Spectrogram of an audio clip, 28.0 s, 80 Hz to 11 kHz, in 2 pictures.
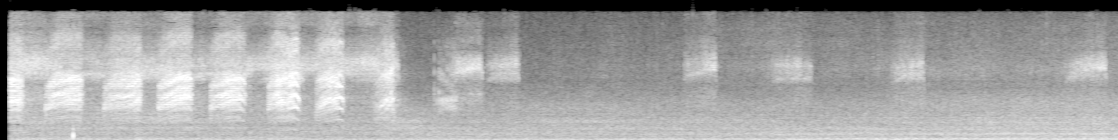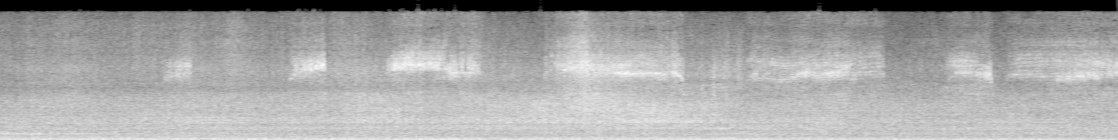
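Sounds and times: owls screeching: 0:00.2 - 0:06.5.

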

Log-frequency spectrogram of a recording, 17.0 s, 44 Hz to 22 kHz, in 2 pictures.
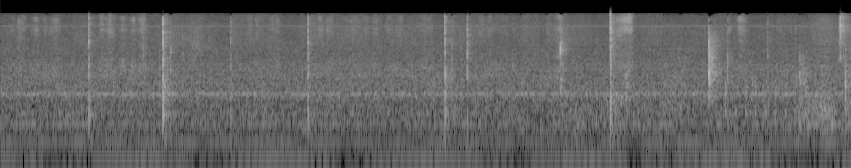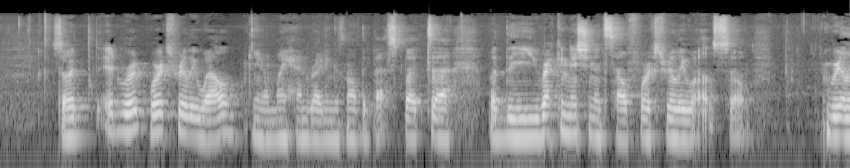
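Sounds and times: stylus tapping on screen: 0:00.8 - 0:03.3, 0:04.4 - 0:04.9.

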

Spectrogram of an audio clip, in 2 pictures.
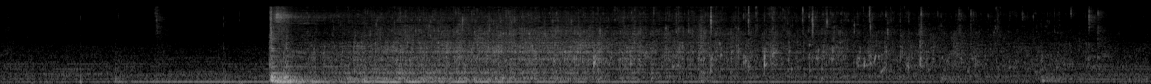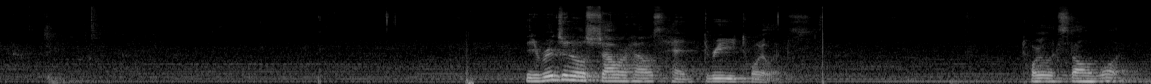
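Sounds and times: urinal flushing: 0:02.7 - 0:12.6
water rushing through bowl: 0:03.4 - 0:11.1.

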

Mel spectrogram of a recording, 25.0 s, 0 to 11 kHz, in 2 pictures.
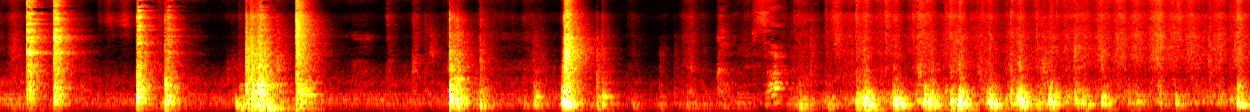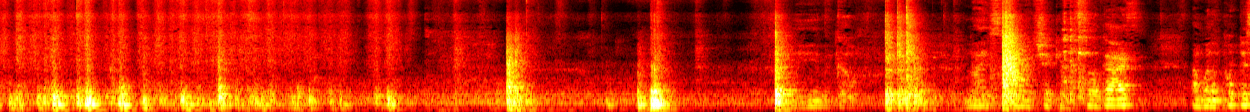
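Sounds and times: plastic container shaking rattle: 0:08.4 - 0:16.6.

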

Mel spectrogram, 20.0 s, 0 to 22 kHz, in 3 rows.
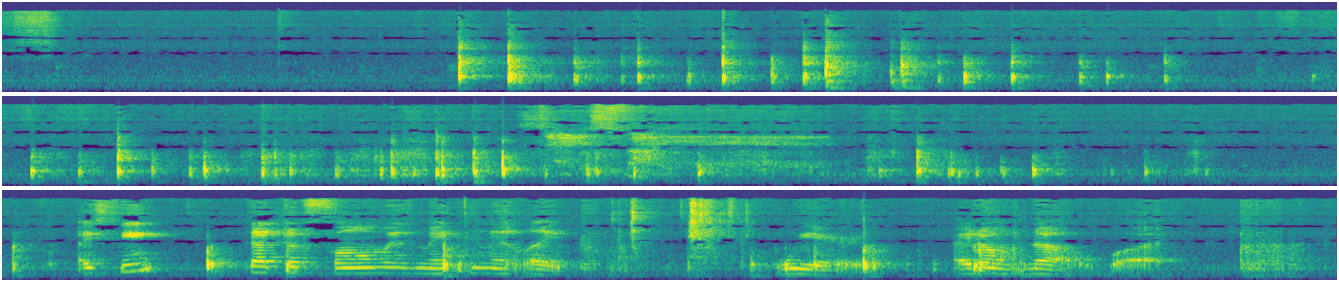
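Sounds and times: plastic spoon stirring slime: 0:02.3 - 0:12.8.

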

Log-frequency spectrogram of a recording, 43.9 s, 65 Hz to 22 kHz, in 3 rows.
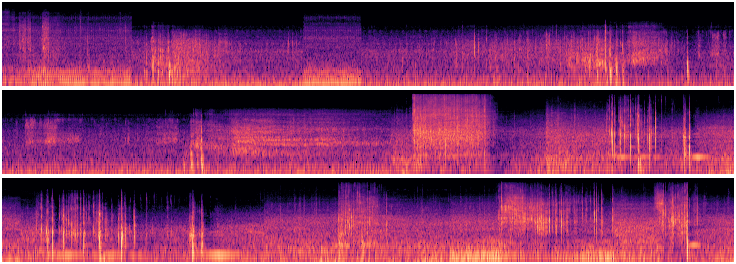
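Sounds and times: carrots cracking under a tyre: 0:08.9 - 0:16.3, 0:22.4 - 0:28.9, 0:29.6 - 0:33.6, 0:34.8 - 0:43.9.

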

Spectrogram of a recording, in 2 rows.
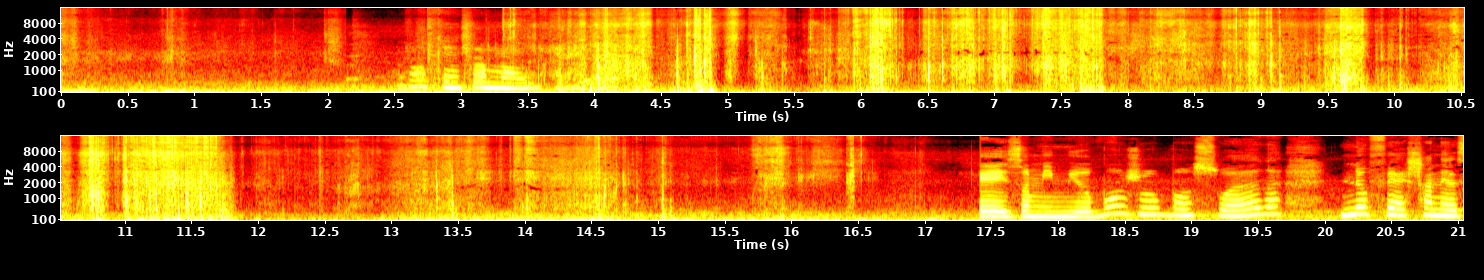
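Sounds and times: cardboard rustling: 0:03.2 - 0:16.6
cardboard scraping and tearing: 0:03.3 - 0:15.1.

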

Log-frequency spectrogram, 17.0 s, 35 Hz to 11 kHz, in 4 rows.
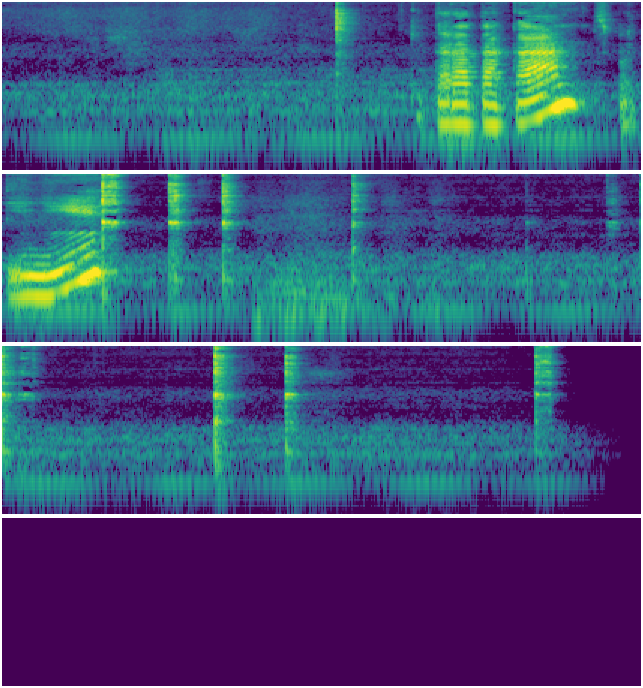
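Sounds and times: spoon clinking on metal pan: 0:04.9 - 0:05.9
spoon scraping sauce on dough: 0:04.9 - 0:05.9, 0:07.7 - 0:08.9, 0:12.1 - 0:12.3.

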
